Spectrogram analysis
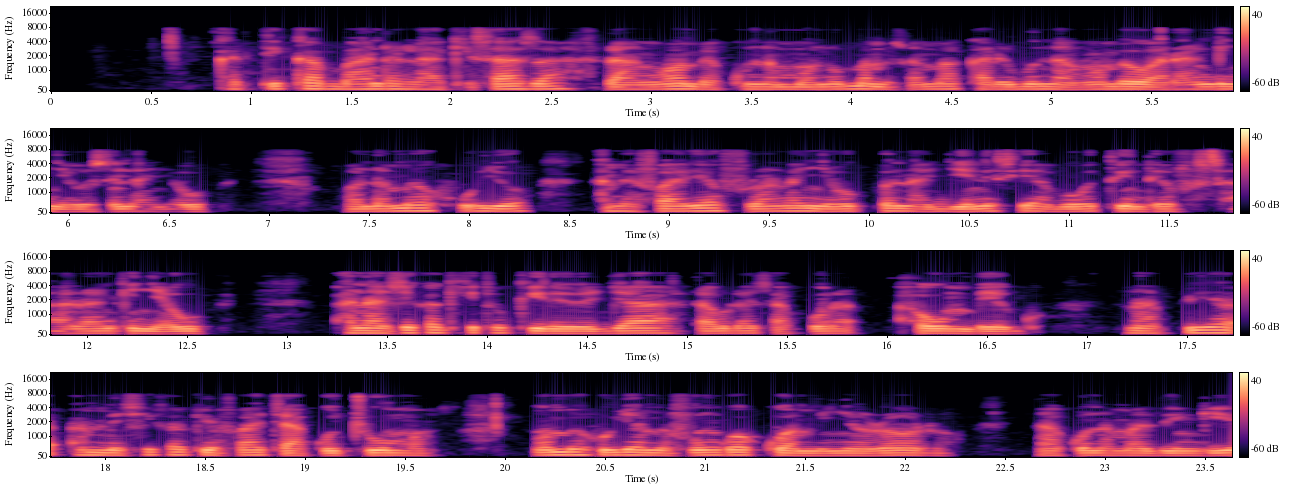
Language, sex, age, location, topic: Swahili, male, 18-24, Kisumu, agriculture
